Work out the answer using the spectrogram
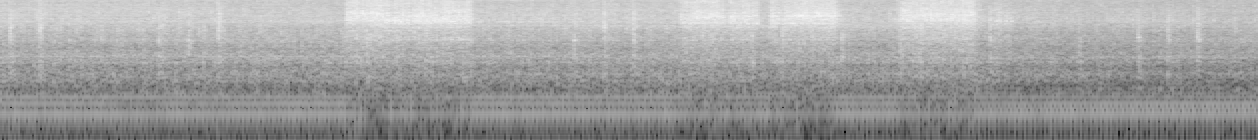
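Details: Custom CPL Racing straight-cut gear set just installed: steady idle hum with irregular crackling and three louder bursts of hissy rasping noise; owner unsure of the cause.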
